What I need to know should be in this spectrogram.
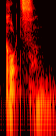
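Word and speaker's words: Kurz: koch model and mp5 kurtz quartz quartz yes you're correct quartz I always said Kurt's cuz when I was a kid I just pronounced the way it looked everyone says curse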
